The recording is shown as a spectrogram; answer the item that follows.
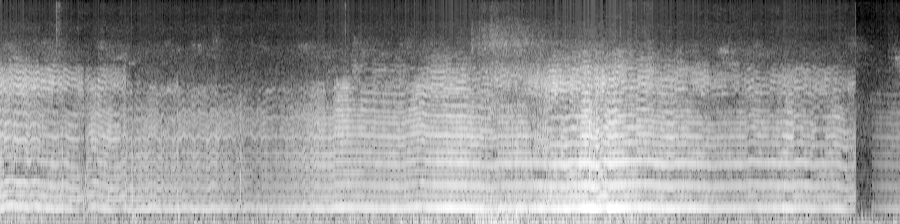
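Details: Close insect hum from a bee, even and droning, rising in loudness midway and fading sharply at the close, its pitch shifting slightly as it flies; otherwise quiet.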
